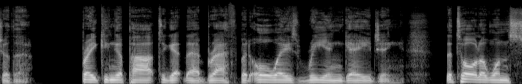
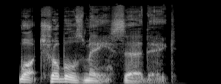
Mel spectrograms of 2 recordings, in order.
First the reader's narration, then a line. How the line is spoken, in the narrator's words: the taller of the two sneered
